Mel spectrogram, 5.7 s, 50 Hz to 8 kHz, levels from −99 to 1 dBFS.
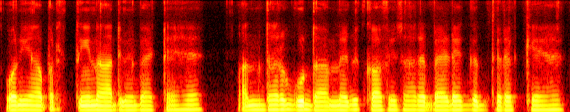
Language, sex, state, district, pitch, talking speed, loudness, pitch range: Hindi, male, Uttar Pradesh, Saharanpur, 115 Hz, 180 wpm, -17 LUFS, 115-120 Hz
